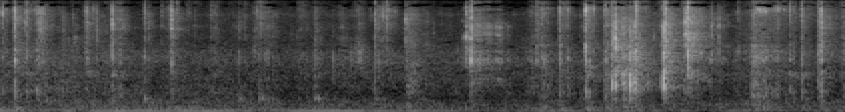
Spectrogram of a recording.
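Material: Soap.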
